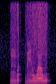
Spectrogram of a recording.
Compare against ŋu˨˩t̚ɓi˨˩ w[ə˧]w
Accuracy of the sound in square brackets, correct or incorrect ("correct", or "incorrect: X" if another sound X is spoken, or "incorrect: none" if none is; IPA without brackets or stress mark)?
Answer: correct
